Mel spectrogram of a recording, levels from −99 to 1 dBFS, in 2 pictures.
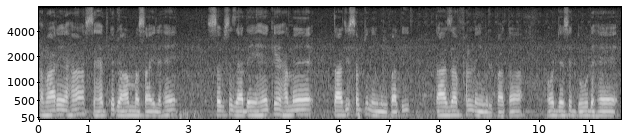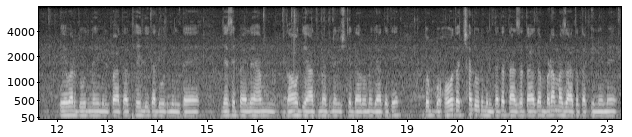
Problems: constant background noise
